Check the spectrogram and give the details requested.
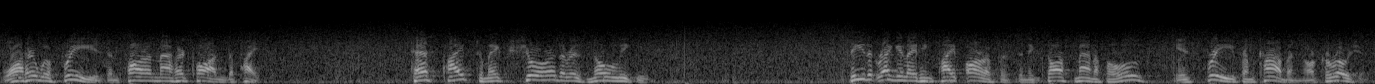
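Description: An American man narrating a 1940s military training film in a formal, clearly enunciated, instructive manner, on an old film soundtrack. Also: fairly high pitch, very animated, moderate pace, background noise.

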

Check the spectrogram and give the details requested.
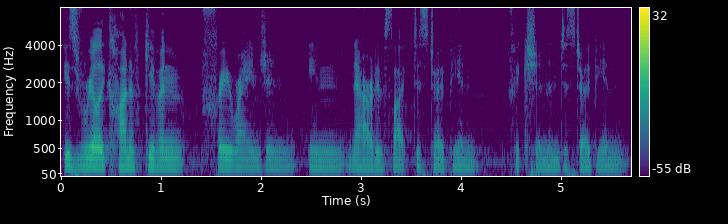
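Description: An Australian woman with a husky voice from a cough, talking casually on a stage panel with wry asides and many fillers. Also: low voice, monotone, normal speed. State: has a cough. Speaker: panelist, writer. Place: theatre stage before an audience. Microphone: stand microphone.

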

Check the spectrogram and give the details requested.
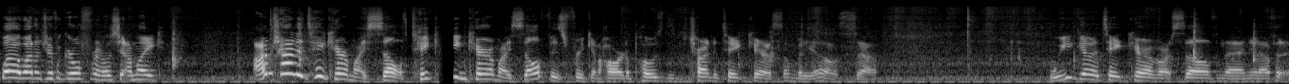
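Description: A man's voice: high-pitched, animated, normal speed, a bit bright, slight background noise, poor audio. A man rambling and joking with his live chat while cooking in his home kitchen. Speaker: cooking vlogger. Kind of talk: casual cooking livestream chat.

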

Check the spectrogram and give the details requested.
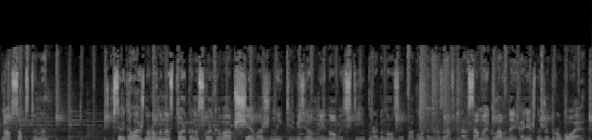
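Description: Guy acting as a passionate old-school tango composer, dramatic radio monologue w long pauses, music under it. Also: fairly low pitch, close to an everyday voice. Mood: brooding, solemn. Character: passionate, brooding male tango composer telling his own life. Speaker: radio show host.

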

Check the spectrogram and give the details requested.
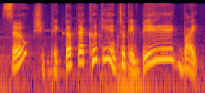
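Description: A woman reading a picture book aloud to children as a storytelling host, with expressive, drawn-out playful emphasis. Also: high voice, faint music behind.

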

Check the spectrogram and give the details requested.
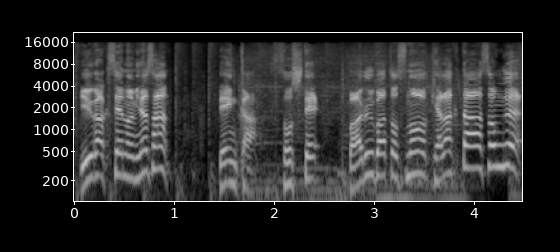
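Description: High-pitched, animated man hosting a chat. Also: a little fast. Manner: expressive, reacts often with short backchannels. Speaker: podcast host. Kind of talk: casual chat between voice actors. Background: background music.

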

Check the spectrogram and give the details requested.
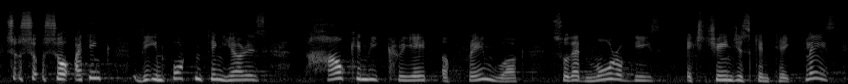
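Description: Male witness, 40s, halting delivery with restarts, lighter pitch, long reverb. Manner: hesitant, many fillers and restarts, animated hands. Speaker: witness at a hearing. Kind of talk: testimony. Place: large wood-panelled hearing room. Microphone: desk microphone. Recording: long reverb of a large hearing room.

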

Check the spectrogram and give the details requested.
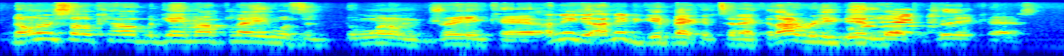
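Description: An American man in his thirties hosting a casual gaming podcast with informal slang and animated banter. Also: a little high, racing, breathy edge. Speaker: podcast host. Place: small game room at home, indoors.

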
